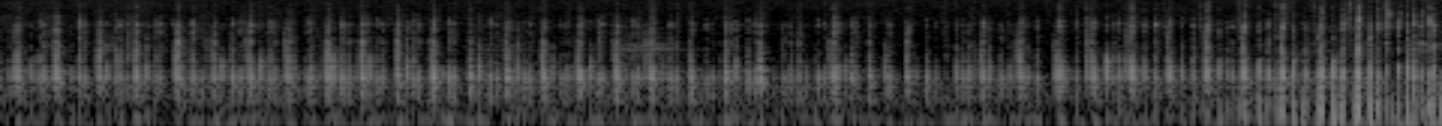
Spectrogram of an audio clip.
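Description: A thick, solid, palm-sized round cork disc is held in the hand and tapped on its face and edge with fingertips and nails. The result is a quiet, rapid, uneven stream of soft, dull, dry taps and light scratchy clicks with almost no ring, weighted toward low tones. The taps grow a little louder near the end.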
